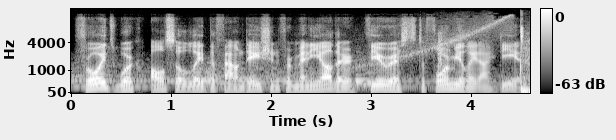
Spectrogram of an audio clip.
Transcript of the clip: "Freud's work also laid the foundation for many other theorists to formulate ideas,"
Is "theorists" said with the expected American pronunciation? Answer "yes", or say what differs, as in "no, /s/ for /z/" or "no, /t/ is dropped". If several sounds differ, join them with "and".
yes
